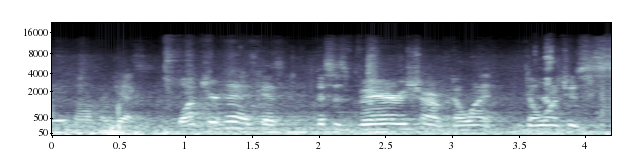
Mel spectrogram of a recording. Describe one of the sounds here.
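A man talks nearby in a large echoing hall.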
